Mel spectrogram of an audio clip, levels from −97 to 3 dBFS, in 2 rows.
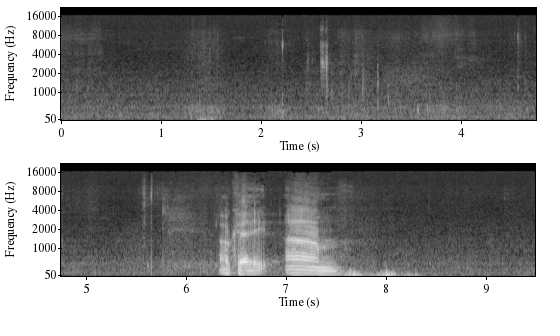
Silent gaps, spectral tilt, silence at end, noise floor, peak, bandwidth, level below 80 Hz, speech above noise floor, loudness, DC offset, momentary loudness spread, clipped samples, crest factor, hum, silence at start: none; -6 dB/octave; 1.2 s; -47 dBFS; 0 dBFS; 17 kHz; -38 dBFS; 35 dB; -14 LUFS; under 0.1%; 28 LU; under 0.1%; 20 dB; none; 2.6 s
